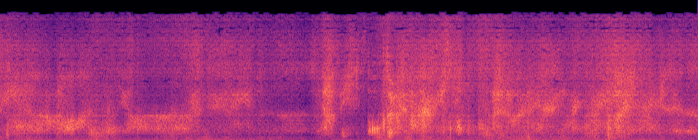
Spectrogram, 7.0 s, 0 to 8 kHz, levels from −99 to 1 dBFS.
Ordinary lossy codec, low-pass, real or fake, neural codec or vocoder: MP3, 32 kbps; 7.2 kHz; fake; codec, 16 kHz, 0.7 kbps, FocalCodec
